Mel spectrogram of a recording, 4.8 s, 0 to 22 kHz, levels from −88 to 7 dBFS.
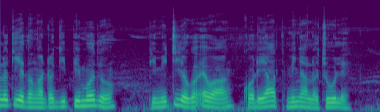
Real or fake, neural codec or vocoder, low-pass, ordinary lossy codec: real; none; 19.8 kHz; none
